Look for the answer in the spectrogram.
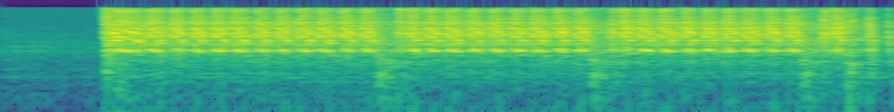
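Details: Motorcycle on a recharged battery, cranked on the button with choke off, partly on and fully on and with some throttle: starter spins the engine steadily about three beats a second but it never fires. Cranks but won't start, cause unknown.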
